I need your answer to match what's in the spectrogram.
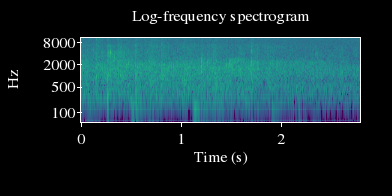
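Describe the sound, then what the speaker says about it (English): Steady crowd applause, dense and continuous throughout, moderately loud without any voices rising above it. "please give them a big round of applause."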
